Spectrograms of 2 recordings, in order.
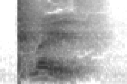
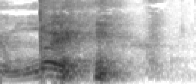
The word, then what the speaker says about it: Leif: It's like the clap, Leif, like one syllable, people.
